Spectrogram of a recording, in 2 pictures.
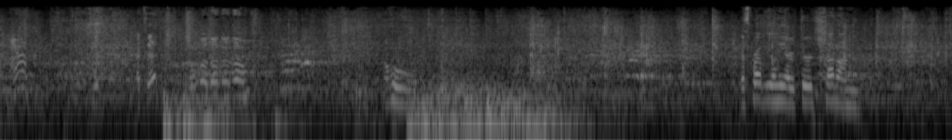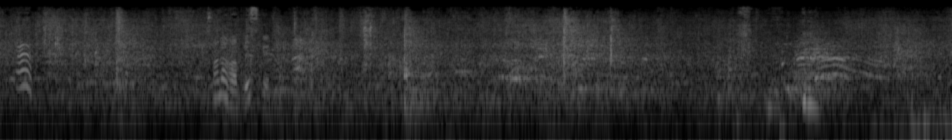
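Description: Players shout to each other across the ice.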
